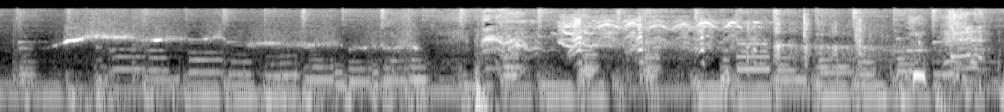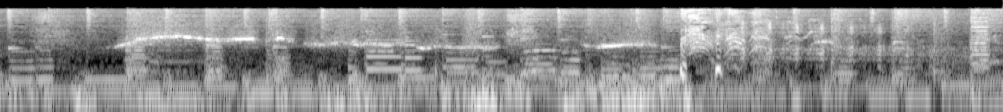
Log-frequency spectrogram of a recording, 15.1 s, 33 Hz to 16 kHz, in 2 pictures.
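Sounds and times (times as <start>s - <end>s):
person whistling a wavering tune: 0.4s - 3.2s, 8.4s - 12.6s
person laughing while whistling: 3.6s - 7.6s, 12.6s - 15.0s.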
